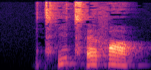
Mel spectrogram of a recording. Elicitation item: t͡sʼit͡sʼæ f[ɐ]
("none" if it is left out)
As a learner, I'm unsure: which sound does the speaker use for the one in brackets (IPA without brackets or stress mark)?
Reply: ɑ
